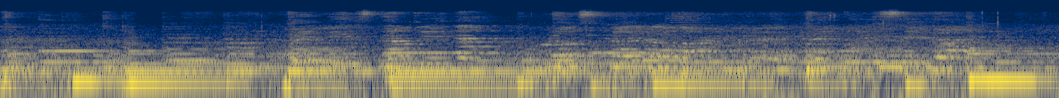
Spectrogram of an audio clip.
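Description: Live band music, amplified: keyboard and guitar over a bass line that steps from note to note, with a voice singing.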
